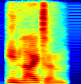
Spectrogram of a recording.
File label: "enlighten", Indian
